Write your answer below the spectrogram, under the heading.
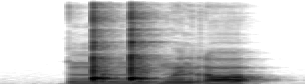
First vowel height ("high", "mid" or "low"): mid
